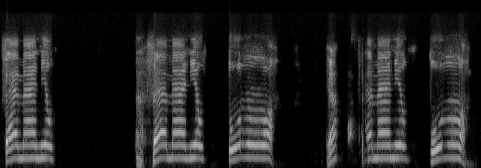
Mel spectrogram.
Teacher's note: dhat ini memang tidak diucapkan, hilang karena diidghamkan ke dalam huruf to. Cuman yang tersisa itu sifatnya, yaitu tinggi. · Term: idgham nakis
